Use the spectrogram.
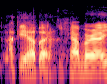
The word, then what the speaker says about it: Akihabara: this please yeah howie yes how can i pronounce akihabara oh that's it that's good akihabara is the premier location for shoppers and collectors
